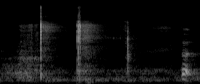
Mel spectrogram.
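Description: Fingerboard clacking on a wooden tabletop: two sharp clicks about half a second apart, then a fainter third, as the board is popped and hits the table.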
